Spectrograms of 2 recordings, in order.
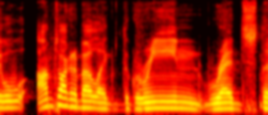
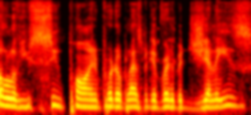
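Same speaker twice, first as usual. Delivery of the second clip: put-on lofty, fancy-sounding, pompous British accent; 4 semitones higher than usual. Repeating a man's insult to people who don't want to hear him out, in a pompous British accent. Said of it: "He's got such a pompous British accent".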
